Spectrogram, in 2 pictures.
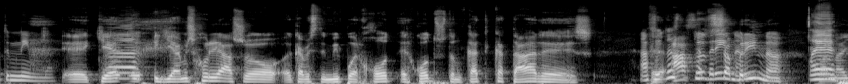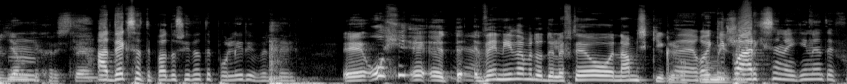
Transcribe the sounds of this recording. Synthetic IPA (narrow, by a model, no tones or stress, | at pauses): t̪imnimɐeceʝɐmisxo̞liɐso̞kɐpçɐst̪iɣmipueɾxoeɾxo̞nd̪ɐso̥t̪ɐŋkɐt̪i̥kɐt̪ɐɾes | ɐft̪ot̪ɐɐft̪oɐɾɐbɾinɐ | eɐnɐʝiɐmexɾist̪eɐnd̪eksɐt̪e̞pɐnd̪o̞siðɐt̪e̞po̞liɾiveɾt̪ileo̞çi | ðe̞niðɐme̞t̪od̪e̞le̞ft̪e̞o̞enɐmisi̥ciklnɣoomizuɐɾçi̥senɐʝine̞t̪e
